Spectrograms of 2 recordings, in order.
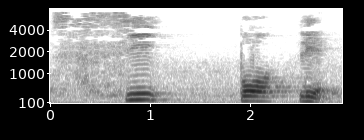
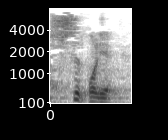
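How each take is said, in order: First: The word begins with an 's' sound. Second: The word begins with an 'sh' sound. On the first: The speaker is exposed as an Ephraimite. The speaker calls it wrong. "咬字音不正啊，便说西伯列" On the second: The speaker belongs to the Gileadites. The speaker calls it right. "发音他就是这种释伯列"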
